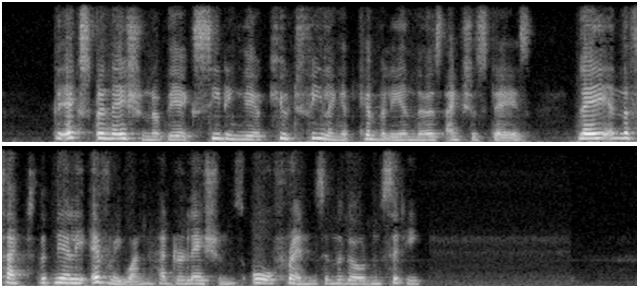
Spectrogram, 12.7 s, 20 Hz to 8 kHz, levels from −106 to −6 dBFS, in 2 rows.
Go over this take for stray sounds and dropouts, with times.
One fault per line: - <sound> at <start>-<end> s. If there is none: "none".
none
